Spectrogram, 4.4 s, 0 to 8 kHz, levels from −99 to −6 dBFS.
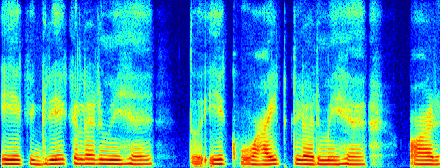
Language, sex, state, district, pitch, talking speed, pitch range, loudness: Hindi, female, Bihar, Vaishali, 200 Hz, 175 wpm, 185-205 Hz, -15 LUFS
